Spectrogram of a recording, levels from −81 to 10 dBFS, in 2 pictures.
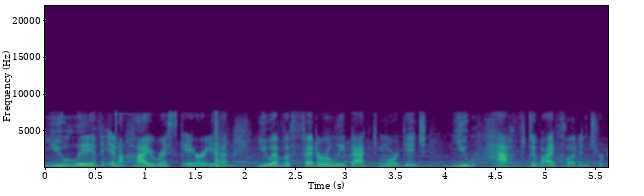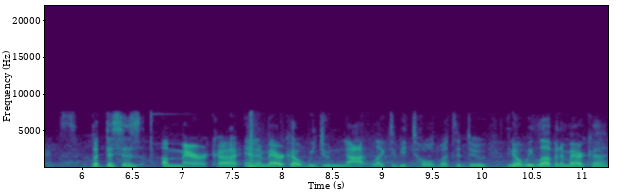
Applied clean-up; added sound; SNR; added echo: none; Microwave oven; 16 dB; none.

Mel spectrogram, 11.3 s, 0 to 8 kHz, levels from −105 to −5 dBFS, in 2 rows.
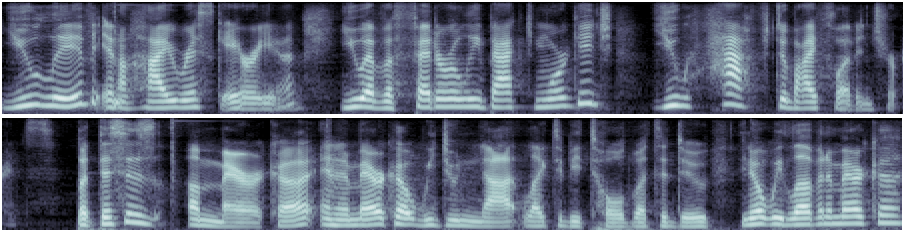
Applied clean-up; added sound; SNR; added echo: neural mask model DeepFilterNet 3.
